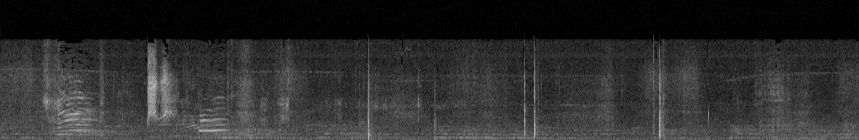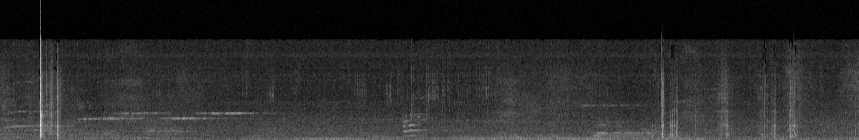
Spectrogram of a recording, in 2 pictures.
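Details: Hungry kitten jumping onto a bench for breakfast, giving repeated short meows in the first seconds, with sharp clicks and clatter, faint voices and background noise afterward.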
